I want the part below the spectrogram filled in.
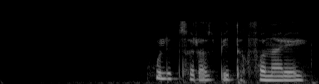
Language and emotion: Russian, neutral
